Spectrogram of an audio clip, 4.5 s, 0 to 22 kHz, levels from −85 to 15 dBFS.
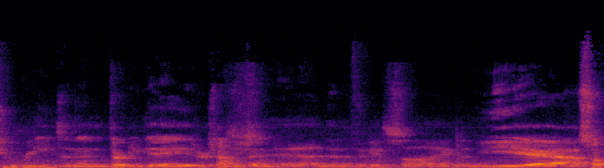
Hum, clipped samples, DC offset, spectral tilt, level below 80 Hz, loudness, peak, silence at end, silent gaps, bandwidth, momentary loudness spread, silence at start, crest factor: none; under 0.1%; under 0.1%; -5 dB/octave; -78 dBFS; -24 LUFS; -6 dBFS; 0 s; none; 17 kHz; 12 LU; 0 s; 18 dB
